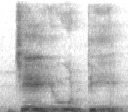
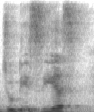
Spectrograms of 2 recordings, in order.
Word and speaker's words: judicious: JUDICIOUS, it is not judicious, it is judicious. Judicious. In Hindi Devanagari Lipi, very clearly I have written at the end of this either say.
